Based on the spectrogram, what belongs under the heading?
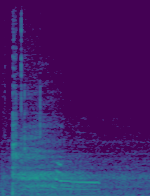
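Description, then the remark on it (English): A single drawn-out meow from a female cat, rising sharply then sliding down in pitch over about a second, fairly soft with no talking. “You silly cat. She's gonna be trapped in there.”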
